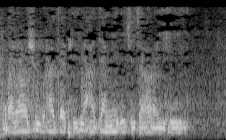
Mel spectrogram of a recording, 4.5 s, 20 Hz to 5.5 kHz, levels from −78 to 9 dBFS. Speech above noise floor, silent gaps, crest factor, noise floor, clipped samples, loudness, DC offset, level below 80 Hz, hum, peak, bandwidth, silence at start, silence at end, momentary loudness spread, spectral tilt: 21 dB; none; 12 dB; -33 dBFS; under 0.1%; -13 LUFS; under 0.1%; -58 dBFS; none; 0 dBFS; 5 kHz; 0 s; 0 s; 9 LU; -9.5 dB/octave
